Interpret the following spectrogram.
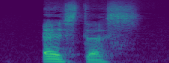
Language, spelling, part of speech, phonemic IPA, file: Esperanto, estas, verb, /ˈestas/, LL-Q143 (epo)-estas.wav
